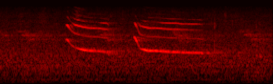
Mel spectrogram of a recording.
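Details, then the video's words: Common myna giving two clear, drawn-out descending whistles about half a second apart, each sliding down and levelling off, against faint steady background noise. "Common Myna (Acridotheres Tristis) sings"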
